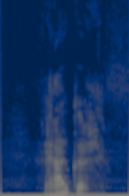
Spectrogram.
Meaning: 1. a flower bouquet 2. one who smells using one's olfactory organs
- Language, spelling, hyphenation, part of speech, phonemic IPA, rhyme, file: Dutch, ruiker, rui‧ker, noun, /ˈrœy̯.kər/, -œy̯kər, Nl-ruiker.ogg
